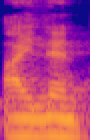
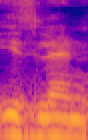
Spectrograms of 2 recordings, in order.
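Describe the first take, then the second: First: No consonant is heard before the L. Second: A Z sound is heard before the L. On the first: The speaker calls it right. "इसे आइलैंड पढ़ते हैं" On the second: The speaker calls it wrong. "या फिर इजलैंड नहीं पढ़ते"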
